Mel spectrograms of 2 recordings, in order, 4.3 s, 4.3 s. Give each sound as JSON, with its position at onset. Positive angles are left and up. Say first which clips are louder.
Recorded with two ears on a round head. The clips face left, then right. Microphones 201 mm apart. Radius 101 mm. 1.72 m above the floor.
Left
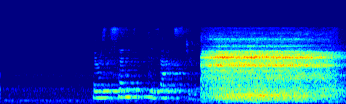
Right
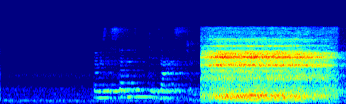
{"t": 1.1, "sound": "a woman speaking", "louder": "left 2 dB", "side_deg": 70, "distance_m": 4.5}
{"t": 2.5, "sound": "breathing", "louder": "right 8 dB", "side_deg": -50, "distance_m": 0.9}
